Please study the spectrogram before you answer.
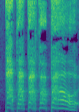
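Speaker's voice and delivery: high mock gun noises, pow pow; gunshot sounds. Gamer imitating the enemy's gunshots, high mock pows. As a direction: spit out quick imitation gunfire.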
